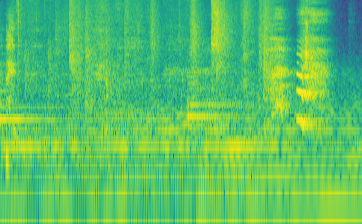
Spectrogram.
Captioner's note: Whitney sobbing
